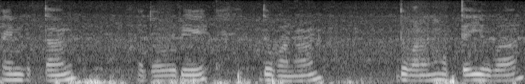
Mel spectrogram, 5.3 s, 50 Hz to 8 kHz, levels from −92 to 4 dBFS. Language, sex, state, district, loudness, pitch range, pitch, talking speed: Chakma, female, Tripura, Unakoti, -21 LUFS, 185-205 Hz, 195 Hz, 90 wpm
